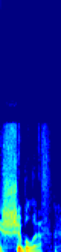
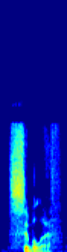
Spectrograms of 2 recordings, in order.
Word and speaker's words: Shibboleth: When Ephraimites try to cross, they're asked to say Shibboleth. Their dialect makes them pronounce it Sibboleth.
